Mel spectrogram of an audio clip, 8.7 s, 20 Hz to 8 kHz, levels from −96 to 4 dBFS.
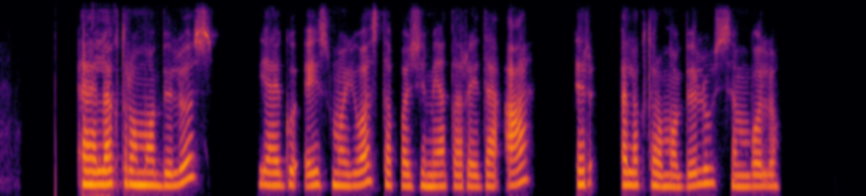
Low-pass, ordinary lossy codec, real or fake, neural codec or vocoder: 7.2 kHz; Opus, 16 kbps; real; none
